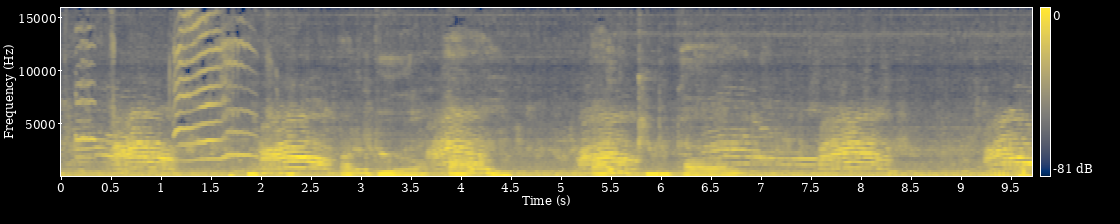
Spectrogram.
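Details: A 4-week-old Bambino dwarf sphynx kitten, a hairless cat breed, gives a run of high, wavering meows, some rising and falling, repeated every second or so, with lower murmured sounds between them.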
